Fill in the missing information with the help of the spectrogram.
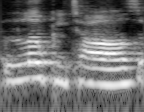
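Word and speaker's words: L'Hôpital's: limits and that it's going to be with l'hopital's rule and that's how you say it so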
